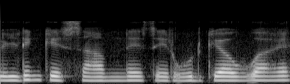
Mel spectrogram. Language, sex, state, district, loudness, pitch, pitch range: Hindi, female, Uttar Pradesh, Jyotiba Phule Nagar, -17 LUFS, 185 Hz, 180-190 Hz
